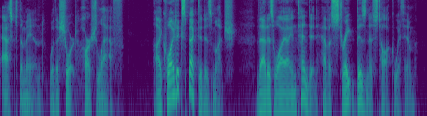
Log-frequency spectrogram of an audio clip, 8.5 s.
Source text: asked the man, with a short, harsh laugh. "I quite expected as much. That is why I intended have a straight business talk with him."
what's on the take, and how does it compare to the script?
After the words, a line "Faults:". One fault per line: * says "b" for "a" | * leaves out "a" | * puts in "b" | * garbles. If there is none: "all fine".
asked the man, with a short, harsh laugh. "I quite expected as much. That is why I intended have a straight business talk with him."
Faults:
all fine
